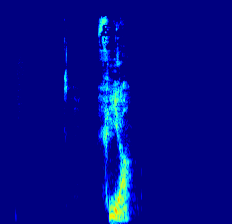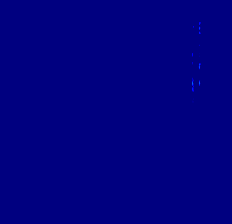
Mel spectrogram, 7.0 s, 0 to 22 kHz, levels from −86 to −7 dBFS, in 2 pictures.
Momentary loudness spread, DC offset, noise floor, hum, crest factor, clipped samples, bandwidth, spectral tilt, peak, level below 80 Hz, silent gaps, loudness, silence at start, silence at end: 20 LU; under 0.1%; under -90 dBFS; none; 28 dB; under 0.1%; 16 kHz; -5 dB/octave; -20 dBFS; -84 dBFS; none; -37 LUFS; 0.95 s; 5 s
